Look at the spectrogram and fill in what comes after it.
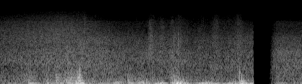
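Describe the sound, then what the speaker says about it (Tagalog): Strong gusty wind buffets the microphone in heavy, rumbling surges, loud and close, with a sudden brief cutout near the end. "Ang lakas na naman ng hangin."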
